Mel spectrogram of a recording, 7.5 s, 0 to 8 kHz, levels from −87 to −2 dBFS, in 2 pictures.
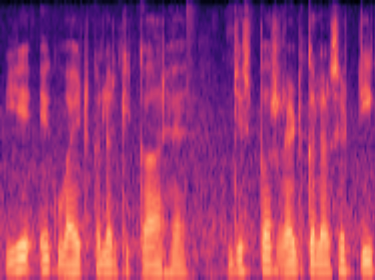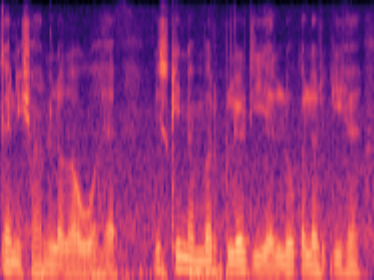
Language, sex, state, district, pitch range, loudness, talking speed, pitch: Hindi, male, Maharashtra, Solapur, 95-110 Hz, -19 LUFS, 190 wpm, 100 Hz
